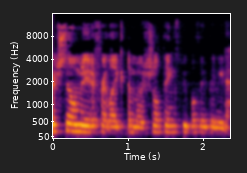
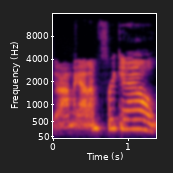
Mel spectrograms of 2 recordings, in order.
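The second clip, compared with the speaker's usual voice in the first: mock freaking out; 8 semitones higher than usual. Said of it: "when we freak out in life".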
